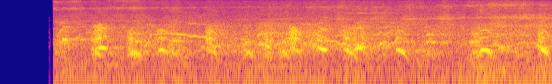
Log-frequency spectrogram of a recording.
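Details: Male whippets at an A-class race run in Berlin-Brandenburg, giving a continuous string of high, sharp yelping barks and yips, short bursts overlapping every fraction of a second, with background crowd murmur.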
